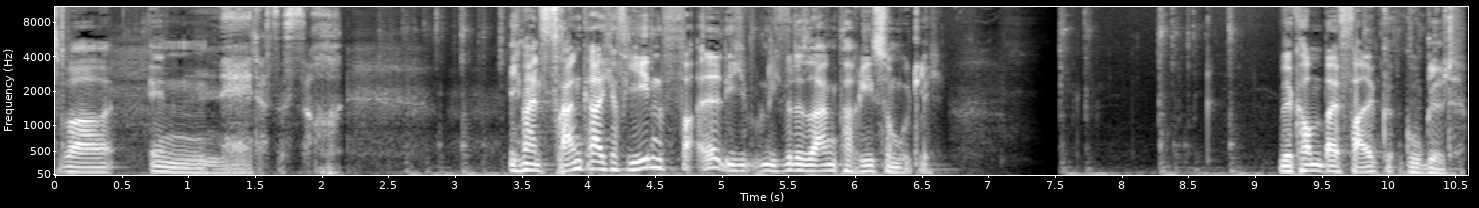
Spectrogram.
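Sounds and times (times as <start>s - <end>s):
speech: 0.0s - 2.4s, 3.4s - 6.8s, 9.2s - 10.5s
rapid typing on a loose rattly computer keyboard: 2.6s - 6.0s, 7.6s - 9.0s.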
